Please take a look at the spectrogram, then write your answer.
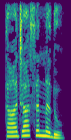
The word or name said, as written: ತಾಜಾಸನ್ನದು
